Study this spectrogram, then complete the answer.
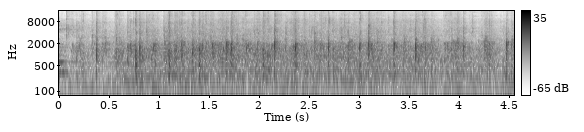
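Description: A crowd applauds at a talk, with dense, steady clapping that stays loud throughout without a break.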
